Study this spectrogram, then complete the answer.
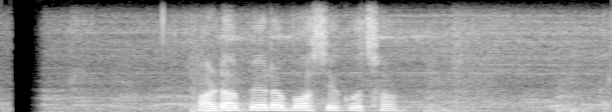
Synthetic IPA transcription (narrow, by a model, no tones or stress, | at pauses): hʌɽʌpeɾʌbʌsekot͡sʰʌ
